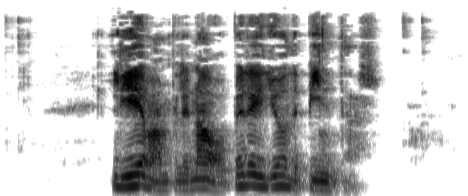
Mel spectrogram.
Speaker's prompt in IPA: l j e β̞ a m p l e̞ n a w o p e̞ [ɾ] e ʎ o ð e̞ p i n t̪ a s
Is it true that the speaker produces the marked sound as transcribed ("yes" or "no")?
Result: yes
